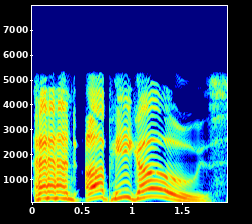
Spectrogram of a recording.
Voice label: commentator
